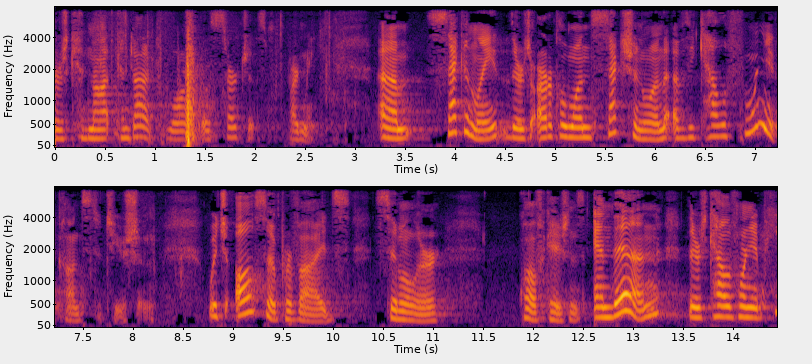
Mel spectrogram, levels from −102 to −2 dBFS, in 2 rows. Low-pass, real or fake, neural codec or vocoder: 7.2 kHz; real; none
